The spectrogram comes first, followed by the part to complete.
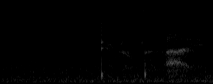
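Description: Near silence: room tone, with two faint clicks and a brief soft whisper near the end.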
